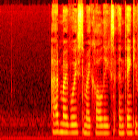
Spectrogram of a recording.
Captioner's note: speaking French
